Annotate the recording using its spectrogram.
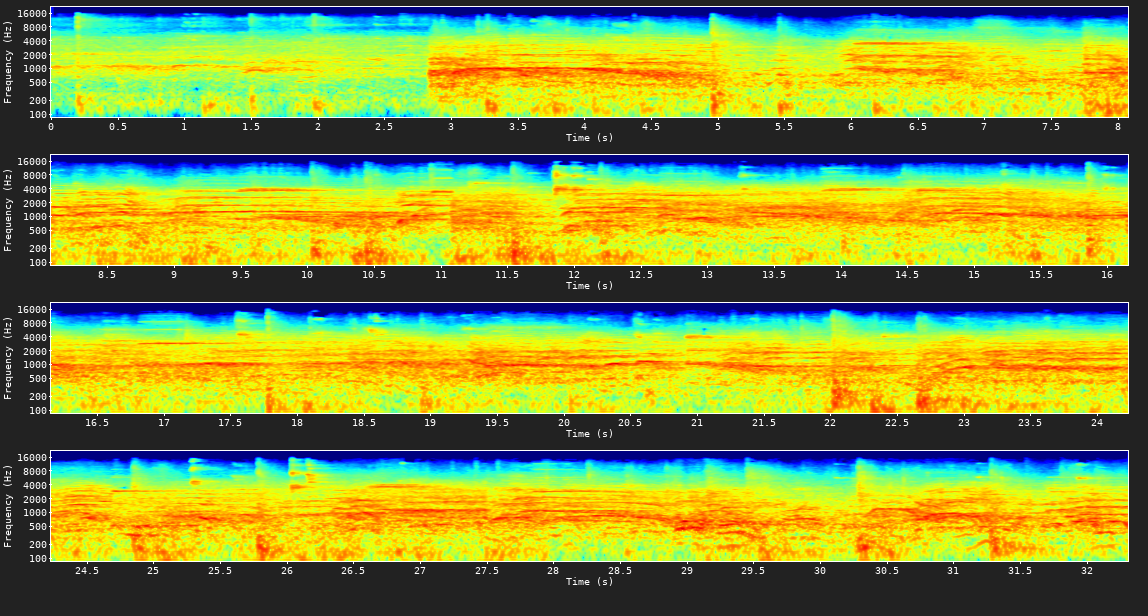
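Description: Indoor volleyball play echoing in a large gym: sharp slaps of the ball being hit, mixed with players calling and shouting. The sound gets suddenly louder about three seconds in.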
